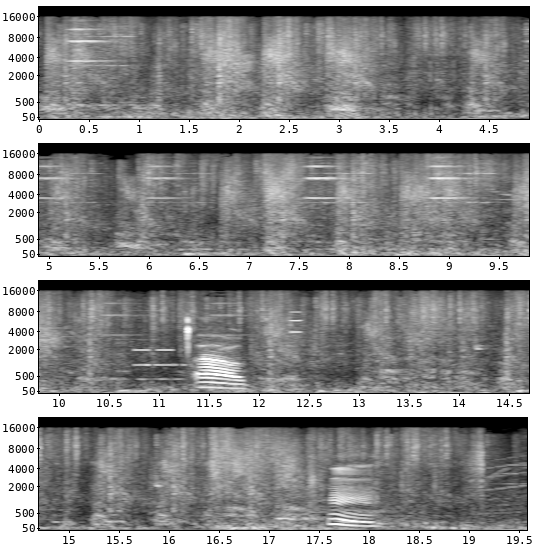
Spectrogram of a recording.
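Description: Big cats growl and snarl as they fight.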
